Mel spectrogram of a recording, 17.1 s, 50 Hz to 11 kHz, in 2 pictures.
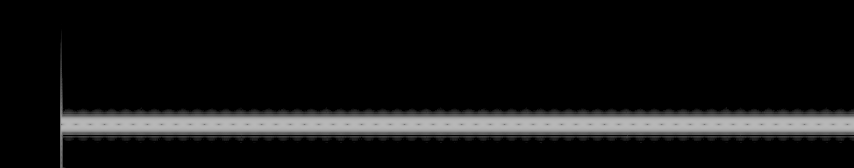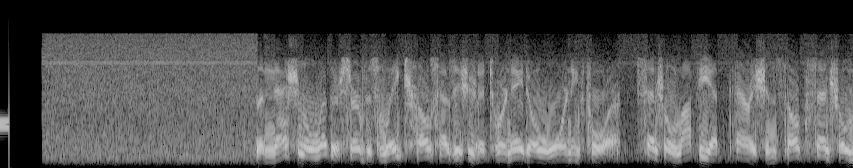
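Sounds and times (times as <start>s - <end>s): two-tone alarm: 0.6s - 8.6s.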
